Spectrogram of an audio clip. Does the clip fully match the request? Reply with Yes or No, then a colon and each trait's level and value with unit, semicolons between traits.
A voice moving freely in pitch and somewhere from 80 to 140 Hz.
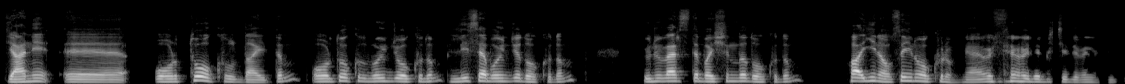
No: average, 3.9 semitones; low, 135 Hz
